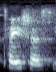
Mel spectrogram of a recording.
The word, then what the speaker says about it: Tejas: how do you help me with the pronunciation there? Is it Tasha's reading list? – Tejas. – I'm sorry. Tejas. You're right.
